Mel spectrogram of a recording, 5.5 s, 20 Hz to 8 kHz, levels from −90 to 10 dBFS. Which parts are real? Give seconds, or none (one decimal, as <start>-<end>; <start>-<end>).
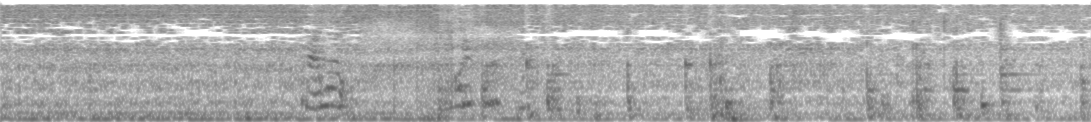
0.0-1.8; 2.6-5.5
